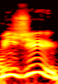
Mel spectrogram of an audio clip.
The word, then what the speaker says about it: bijou: This is a bijou. I believe that's the French pronunciation for bijou.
